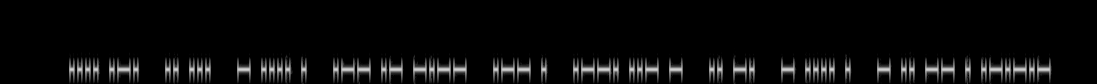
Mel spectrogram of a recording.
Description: Morse code, heard as a keyed tone, about 32 wpm, 700 Hz. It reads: HR IS THE WAY WE PUT IN THE TIME.
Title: Sentences from Top 200 Words and Abbreviations 30wpm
